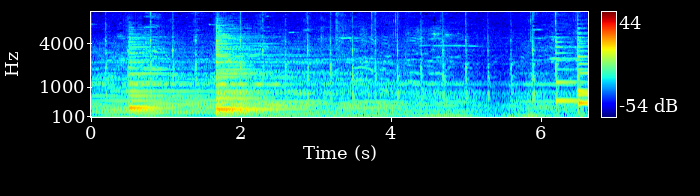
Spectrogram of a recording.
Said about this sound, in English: You hear the ticking clock in the background?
